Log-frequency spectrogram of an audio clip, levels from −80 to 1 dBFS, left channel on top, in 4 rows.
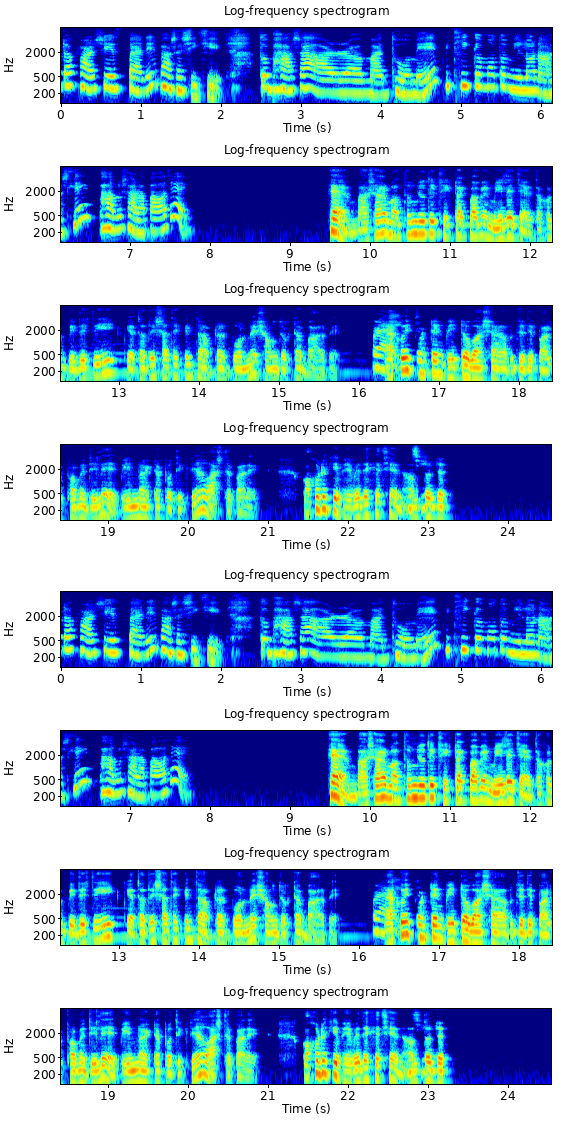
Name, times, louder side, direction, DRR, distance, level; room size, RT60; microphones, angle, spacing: voice 1, 0.0-7.8 16.2-16.5 22.8-23.0, left 2 dB, 60° left, 1.4 m, -31 dB
voice 2, 9.5-15.7 16.3-20.9 21.2-23.2, right 3 dB, 55° right, 0.5 m, -25 dB
sound 1, 11.7-16.1, right 1 dB, 40° left, 1.5 m, -50 dB
6.2 x 2.7 x 2.2 m
head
